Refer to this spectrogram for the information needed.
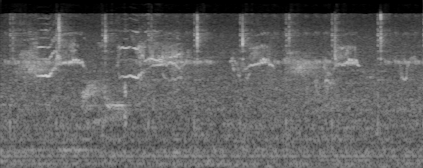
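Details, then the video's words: Bulbul feeding and calling her twin chicks, giving thin, high squeaky chirps and short whistles, quick, uneven and often overlapping, over a low steady background hum. "NIGHTINGALE feeding and calling her chicks at a time:Bulbul sounds"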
